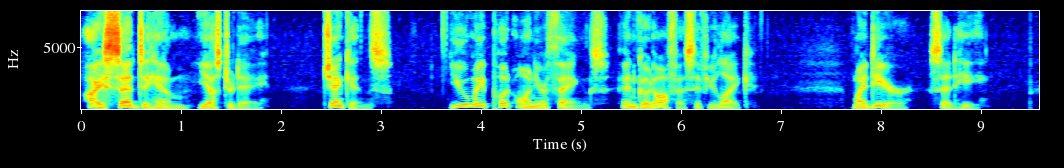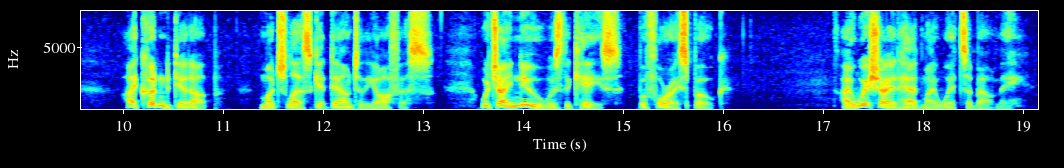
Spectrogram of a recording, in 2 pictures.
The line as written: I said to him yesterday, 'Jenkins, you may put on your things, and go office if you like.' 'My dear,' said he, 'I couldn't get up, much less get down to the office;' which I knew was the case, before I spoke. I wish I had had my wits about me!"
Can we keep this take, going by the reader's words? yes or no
yes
